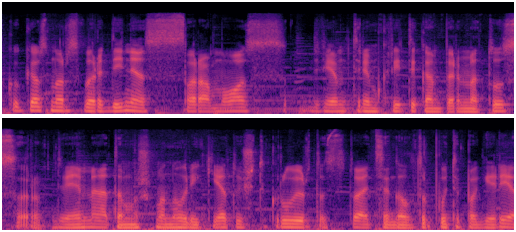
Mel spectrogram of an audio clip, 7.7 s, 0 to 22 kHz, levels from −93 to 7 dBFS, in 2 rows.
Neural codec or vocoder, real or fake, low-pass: none; real; 14.4 kHz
